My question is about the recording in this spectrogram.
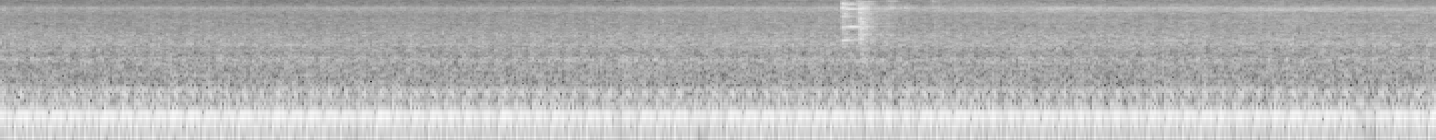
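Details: Motorcycle previously hard-starting and backfiring: steady even engine beat with full low tone, no misfires, pops or backfires; running properly.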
